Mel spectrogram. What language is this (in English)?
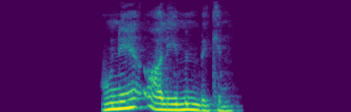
Kurdish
